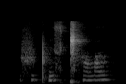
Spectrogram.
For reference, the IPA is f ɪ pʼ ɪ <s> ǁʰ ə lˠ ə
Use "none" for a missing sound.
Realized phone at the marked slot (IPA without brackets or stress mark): s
